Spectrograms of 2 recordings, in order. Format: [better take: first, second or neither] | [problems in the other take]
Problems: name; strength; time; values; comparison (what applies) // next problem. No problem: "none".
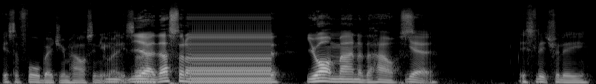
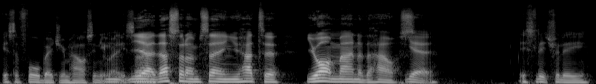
second | audio freezing; at 2 s for 1 s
